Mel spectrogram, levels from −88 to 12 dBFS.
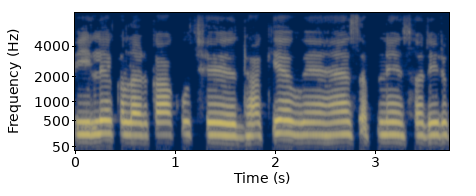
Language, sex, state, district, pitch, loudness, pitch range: Hindi, female, Bihar, Samastipur, 235 Hz, -16 LUFS, 230-240 Hz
